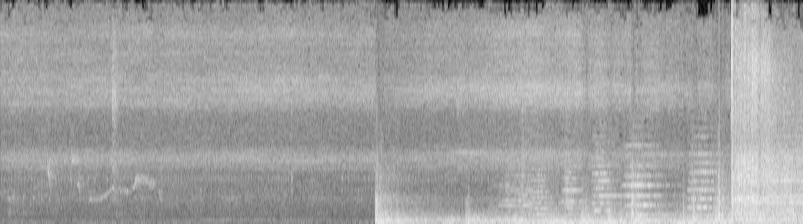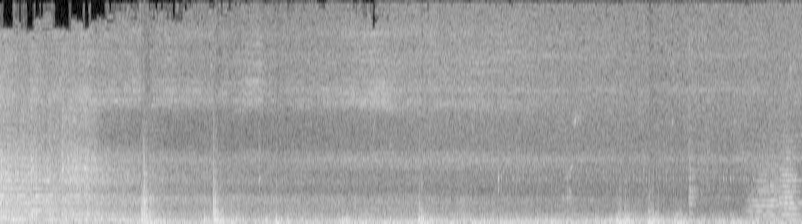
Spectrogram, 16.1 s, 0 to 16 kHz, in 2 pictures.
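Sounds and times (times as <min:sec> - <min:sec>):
heavy continuous rumble: 0:01.7 - 0:16.0
explosion with hissing trail: 0:03.7 - 0:16.0
sharp cracks: 0:03.8 - 0:16.0.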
